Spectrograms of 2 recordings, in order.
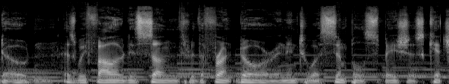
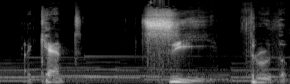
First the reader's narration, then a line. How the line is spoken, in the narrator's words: Thor said gruffly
